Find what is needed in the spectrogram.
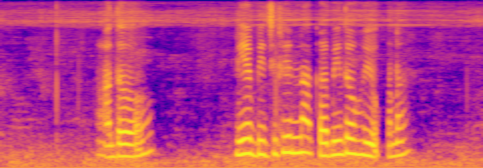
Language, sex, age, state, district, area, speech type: Santali, female, 30-45, West Bengal, Birbhum, rural, spontaneous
